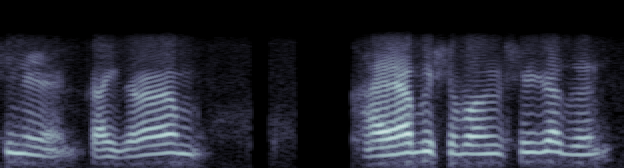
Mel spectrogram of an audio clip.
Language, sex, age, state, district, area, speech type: Bodo, male, 60+, Assam, Udalguri, rural, conversation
